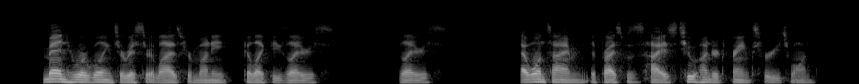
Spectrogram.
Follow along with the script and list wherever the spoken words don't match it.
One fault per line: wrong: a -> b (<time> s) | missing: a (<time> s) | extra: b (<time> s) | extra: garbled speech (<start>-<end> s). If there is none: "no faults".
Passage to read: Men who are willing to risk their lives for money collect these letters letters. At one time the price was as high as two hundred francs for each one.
no faults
